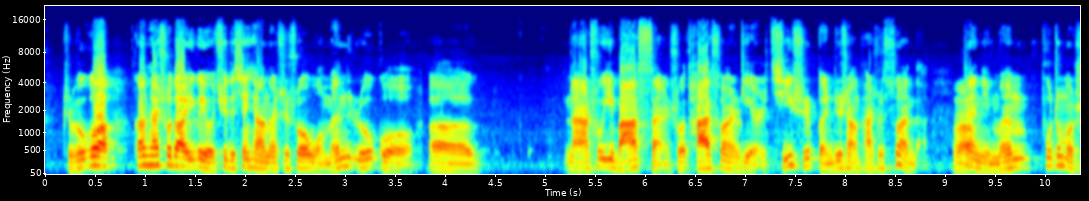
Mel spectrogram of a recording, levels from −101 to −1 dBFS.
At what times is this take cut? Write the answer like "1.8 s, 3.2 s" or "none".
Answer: 3.8 s, 6.9 s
